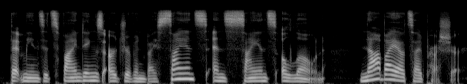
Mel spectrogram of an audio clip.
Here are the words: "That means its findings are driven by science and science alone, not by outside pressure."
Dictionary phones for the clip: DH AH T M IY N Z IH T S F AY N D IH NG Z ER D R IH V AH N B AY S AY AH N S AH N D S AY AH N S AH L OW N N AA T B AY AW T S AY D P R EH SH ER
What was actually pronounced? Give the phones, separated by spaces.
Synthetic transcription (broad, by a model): DH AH T M IY N Z IH T S F AY N D IH NG Z ER D R IH V AH N B AY S AY AH N S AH N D S AY AH N S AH L OW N N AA T B AY AW T S AY D P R EH SH ER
